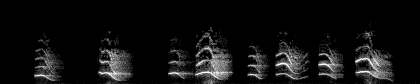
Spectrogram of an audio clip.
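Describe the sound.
Eight short, high, nasal mews imitating an elk calf call, a light cow call, each sliding downward in pitch, spaced about evenly over several seconds with no talking in between.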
